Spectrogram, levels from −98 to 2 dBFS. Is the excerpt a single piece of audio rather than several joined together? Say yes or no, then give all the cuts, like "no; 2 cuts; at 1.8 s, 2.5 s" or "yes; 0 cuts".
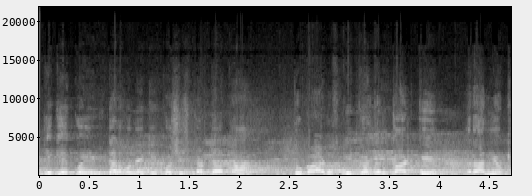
yes; 0 cuts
